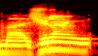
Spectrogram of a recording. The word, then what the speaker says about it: Julang: everyone today we are speaking to tiffany from zhulang digital ventures is that the correct pronunciation tiffany yes perfect it's only taken me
